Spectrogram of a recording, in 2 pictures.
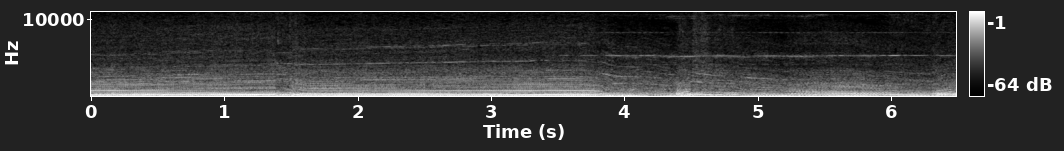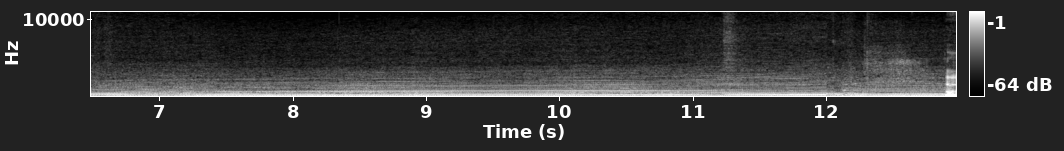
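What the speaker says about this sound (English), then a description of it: "I gotta ease up on the brake. I'm locking up the fronts quite easy." A GT race car in the Automobilista 2 sim holds a steady engine drone that dips sharply a few times as the driver brakes hard enough to lock the front tires, pitch sliding down then climbing back as it accelerates.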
